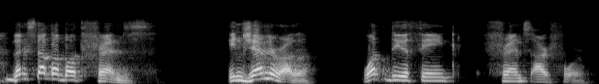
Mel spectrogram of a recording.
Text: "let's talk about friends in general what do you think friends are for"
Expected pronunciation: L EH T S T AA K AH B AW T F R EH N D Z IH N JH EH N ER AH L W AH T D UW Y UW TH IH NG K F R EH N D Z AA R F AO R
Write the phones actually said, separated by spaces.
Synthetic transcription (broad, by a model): L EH T S T AA K AH B AW T F R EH N D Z IH N JH EH N ER AH L W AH T D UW Y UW TH IH NG K F R EH N D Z AA R F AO R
